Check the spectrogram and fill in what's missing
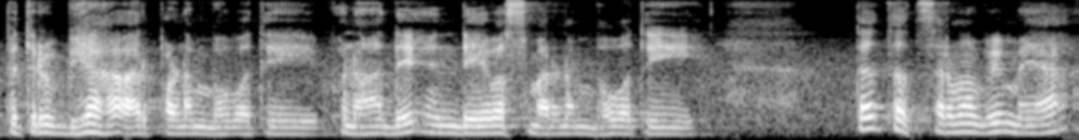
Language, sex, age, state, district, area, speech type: Sanskrit, male, 18-30, Bihar, Begusarai, rural, spontaneous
